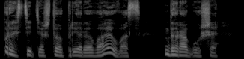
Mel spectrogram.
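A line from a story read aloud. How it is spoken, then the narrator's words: Quiet interruption. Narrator (Russian): тихо встревает Анита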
